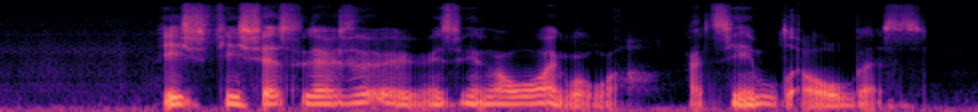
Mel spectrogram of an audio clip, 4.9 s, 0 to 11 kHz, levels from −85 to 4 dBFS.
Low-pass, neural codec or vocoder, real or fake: 9.9 kHz; autoencoder, 22.05 kHz, a latent of 192 numbers a frame, VITS, trained on many speakers; fake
